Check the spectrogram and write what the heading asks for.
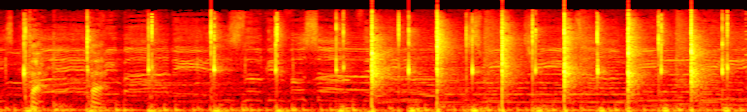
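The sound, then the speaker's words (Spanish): Crisp finger snaps made with one hand repeat in a slow, steady rhythm, roughly two per second, loud, with a faint tonal hum underneath. “¿puedo chasquear los dedos así. No, puedo hacerlo con, solo con una mano, perdón.”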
